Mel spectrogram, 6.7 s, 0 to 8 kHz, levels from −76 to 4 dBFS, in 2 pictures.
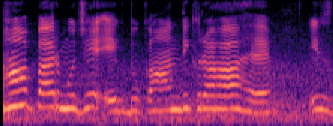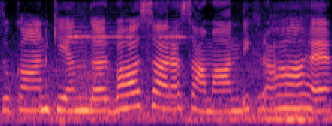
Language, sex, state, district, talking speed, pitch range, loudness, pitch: Hindi, female, Odisha, Malkangiri, 160 wpm, 245-300 Hz, -17 LUFS, 270 Hz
